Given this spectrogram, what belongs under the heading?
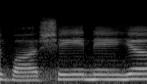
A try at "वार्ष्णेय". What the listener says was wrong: No, it's varshneya. So this is a half. This is not full. Varshna. Like Krishna, varshneya.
